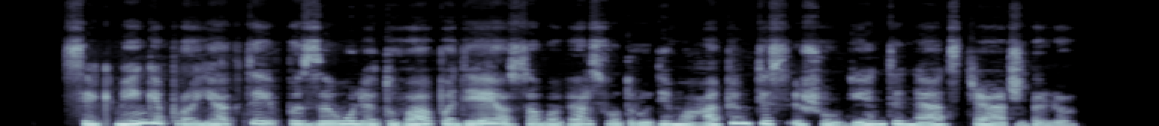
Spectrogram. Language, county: Lithuanian, Vilnius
